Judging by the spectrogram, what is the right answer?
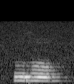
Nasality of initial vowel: nasal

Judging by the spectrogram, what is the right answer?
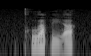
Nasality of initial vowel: oral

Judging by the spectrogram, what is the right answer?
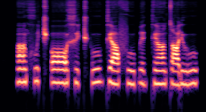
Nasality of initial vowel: nasal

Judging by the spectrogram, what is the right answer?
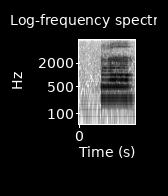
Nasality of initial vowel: nasal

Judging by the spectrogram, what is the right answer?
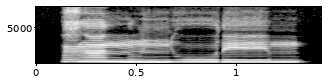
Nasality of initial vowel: nasal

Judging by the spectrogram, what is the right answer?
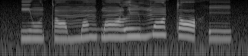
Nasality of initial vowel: nasal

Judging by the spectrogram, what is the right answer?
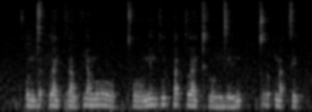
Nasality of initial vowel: oral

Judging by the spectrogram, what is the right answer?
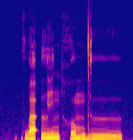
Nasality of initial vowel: oral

